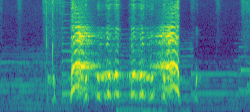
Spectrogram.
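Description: A chicken character in the video game Date Everything clucks and squawks in a run of bursty, throaty fowl calls lasting about a second, fairly close and alone, with a low game tone beneath.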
